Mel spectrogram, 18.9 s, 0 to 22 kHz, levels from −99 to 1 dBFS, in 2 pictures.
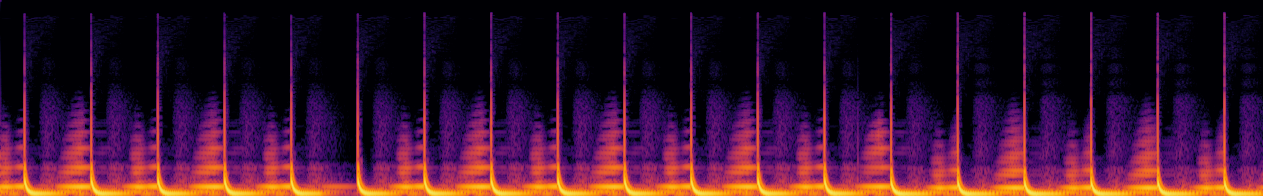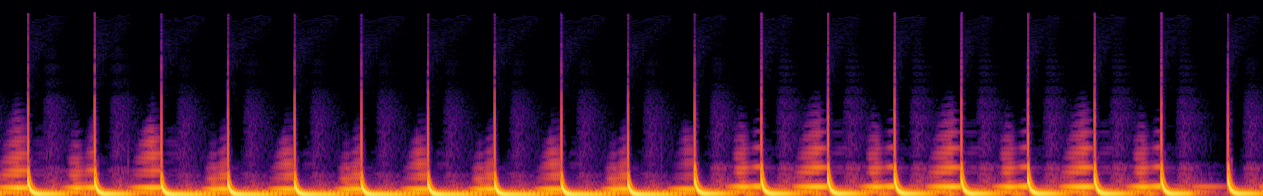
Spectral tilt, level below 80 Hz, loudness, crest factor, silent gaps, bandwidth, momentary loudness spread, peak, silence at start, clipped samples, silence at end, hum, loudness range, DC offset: -10.5 dB/octave; -16 dBFS; -16 LUFS; 14 dB; none; 3.5 kHz; 3 LU; 0 dBFS; 0 s; under 0.1%; 0 s; none; 0 LU; under 0.1%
